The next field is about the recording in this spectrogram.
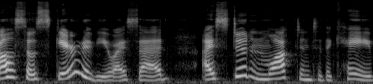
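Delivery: ordinary delivery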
